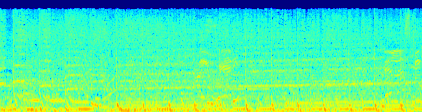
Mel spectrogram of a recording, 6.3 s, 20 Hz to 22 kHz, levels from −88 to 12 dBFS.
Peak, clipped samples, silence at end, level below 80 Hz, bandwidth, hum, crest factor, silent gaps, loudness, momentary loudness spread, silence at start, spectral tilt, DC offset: -8 dBFS; under 0.1%; 0 s; -28 dBFS; 17 kHz; none; 12 dB; none; -19 LUFS; 1 LU; 0 s; -4 dB/octave; under 0.1%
